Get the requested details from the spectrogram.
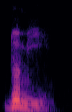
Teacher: Nós vamos falar então um E sem acento, quase que imperceptível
